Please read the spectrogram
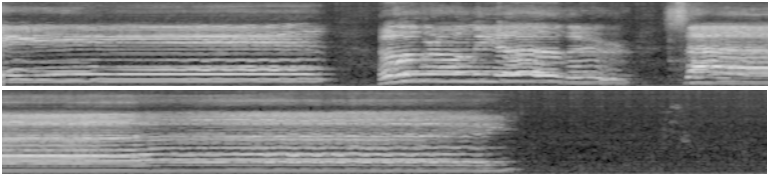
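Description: A woman and a man singing the drawn-out final line of a bluegrass gospel song in two-part harmony: a held phrase, a shorter phrase, then a long final note held for about six seconds that stops cleanly about a second before the end.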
